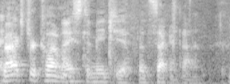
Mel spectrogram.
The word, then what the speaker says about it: Baxter Clement: And his name is Baxter Clement. Right? Did I say it right? I think you got it right. Baxter Clement.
